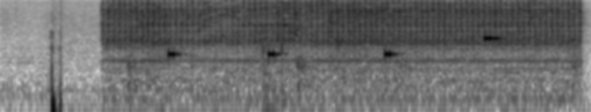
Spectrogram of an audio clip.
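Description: A medical monitor beeps four times at a slow, uneven pace, short tonal blips over a steady hum and faint background hiss; the last beep is higher and louder. A brief knock precedes them.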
